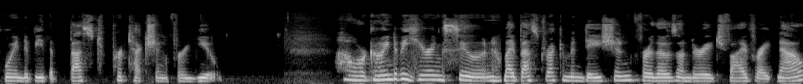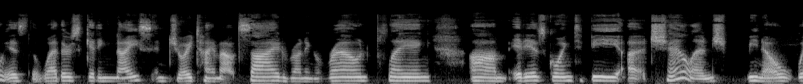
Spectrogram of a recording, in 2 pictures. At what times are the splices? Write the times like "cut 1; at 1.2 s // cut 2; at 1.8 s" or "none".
cut 1; at 3.3 s // cut 2; at 5.0 s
